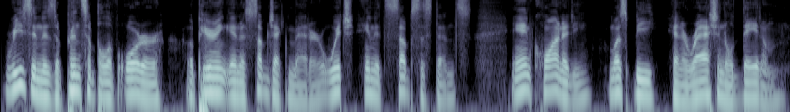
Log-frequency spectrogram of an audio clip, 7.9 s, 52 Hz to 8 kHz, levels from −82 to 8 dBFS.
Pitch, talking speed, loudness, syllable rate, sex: 105 Hz, 165 wpm, -18 LUFS, 5.7 syllables/s, male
